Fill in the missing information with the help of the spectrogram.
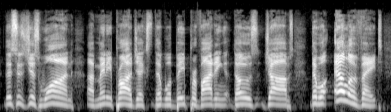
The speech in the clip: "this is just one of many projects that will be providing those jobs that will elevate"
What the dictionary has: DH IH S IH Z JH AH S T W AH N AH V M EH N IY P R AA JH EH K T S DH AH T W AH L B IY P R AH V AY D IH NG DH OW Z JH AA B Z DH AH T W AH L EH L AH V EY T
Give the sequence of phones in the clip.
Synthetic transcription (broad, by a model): DH IH S IH Z JH AH S T W AH N AH V M EH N IY P R AA JH EH K T S DH AH T W AH L B IY P R AH V AY D IH NG DH OW Z JH AA B Z DH AH T W AH L EH L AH V EY T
